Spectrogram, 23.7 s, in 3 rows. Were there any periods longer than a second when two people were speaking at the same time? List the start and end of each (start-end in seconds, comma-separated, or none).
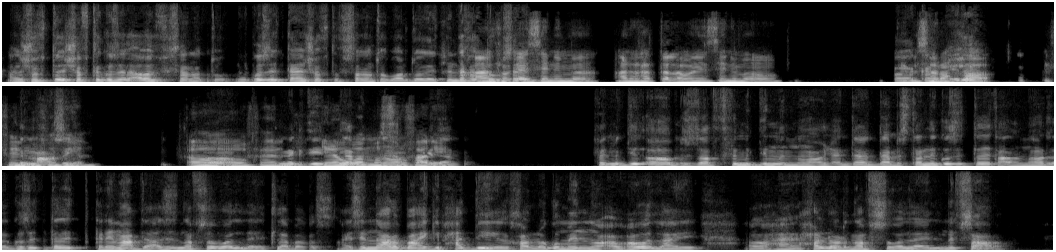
9.4-11.3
